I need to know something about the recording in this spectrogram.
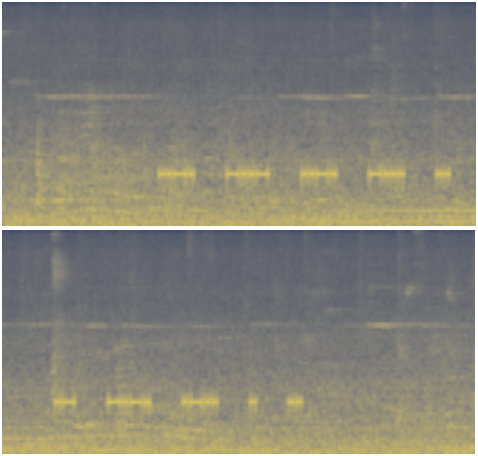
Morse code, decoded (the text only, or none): FXFBI ACLEI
